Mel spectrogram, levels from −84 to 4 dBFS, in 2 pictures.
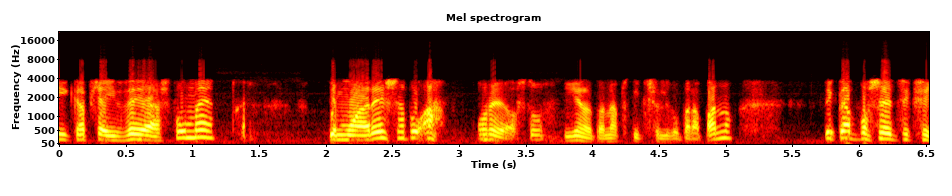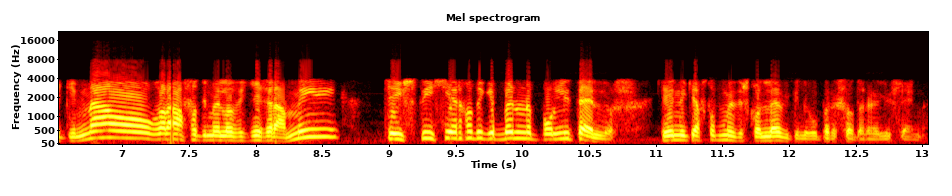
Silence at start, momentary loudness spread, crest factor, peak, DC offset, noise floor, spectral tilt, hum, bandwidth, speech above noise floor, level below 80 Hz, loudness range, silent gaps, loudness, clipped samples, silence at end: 0 s; 13 LU; 12 dB; -2 dBFS; under 0.1%; -49 dBFS; -6.5 dB/octave; none; 7.8 kHz; 37 dB; -54 dBFS; 5 LU; none; -13 LUFS; under 0.1%; 0.05 s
